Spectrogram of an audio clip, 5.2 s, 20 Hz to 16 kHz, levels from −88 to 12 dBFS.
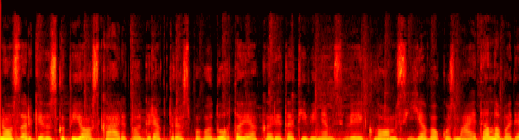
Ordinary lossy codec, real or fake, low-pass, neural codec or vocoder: MP3, 96 kbps; real; 14.4 kHz; none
